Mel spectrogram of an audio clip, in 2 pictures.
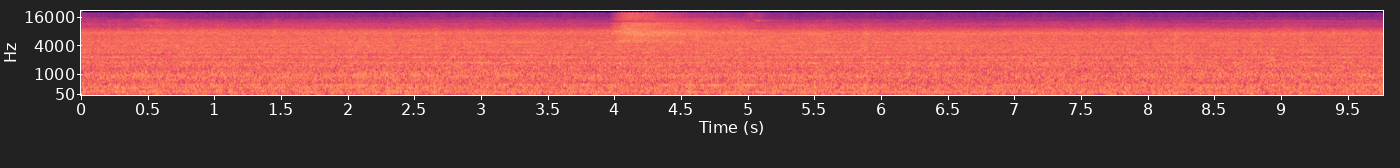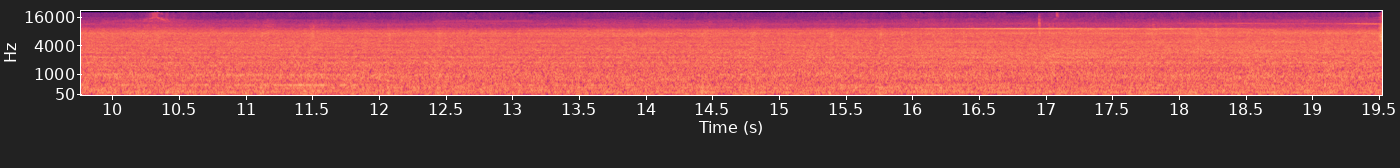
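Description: A passenger train, worked by 39132, rolls through Birmingham International station on the West Coast Main Line, a steady, moderately distant rumble that holds evenly throughout.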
